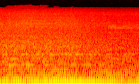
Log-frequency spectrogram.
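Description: A steady low rumbling drone that holds at an even level, with no speech over it.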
